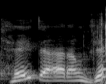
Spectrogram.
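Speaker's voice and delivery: high, loud mock-chirpy announcement. Imagined coming out to dad, mock announcement. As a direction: sing it out, stretching the last word. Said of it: "supposed to be like".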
